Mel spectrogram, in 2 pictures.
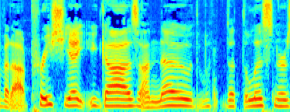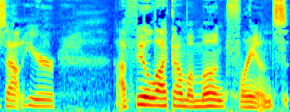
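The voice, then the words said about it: Slightly hoarse, froggy voice. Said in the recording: “my voice is a little froggy today”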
